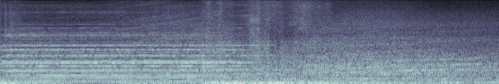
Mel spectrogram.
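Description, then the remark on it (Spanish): A subway train roars steadily through a station of the Santiago Metro, its heavy low rumble mixed with rattling wheels and a layered mechanical hum that swells midway and then holds on. No one speaks. “¿Escuchan el rugir de esa máquina? Ese es el sonido del progreso, camaradas.”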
